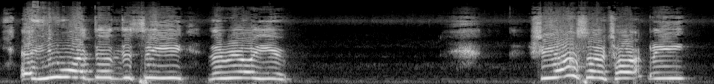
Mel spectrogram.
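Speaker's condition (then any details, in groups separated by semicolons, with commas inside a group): Cerebral palsy; wheelchair user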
